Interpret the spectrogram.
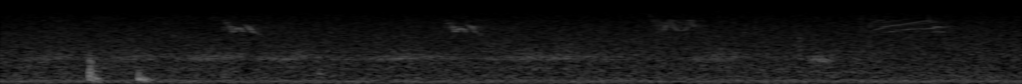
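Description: Near silence of a quiet outdoor evening, with a small bird faintly chirping a short high call about once a second, four times. Two light clicks about half a second in.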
